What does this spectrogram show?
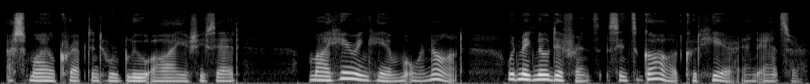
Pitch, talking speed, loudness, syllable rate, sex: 180 Hz, 185 wpm, -20 LUFS, 4.9 syllables/s, female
